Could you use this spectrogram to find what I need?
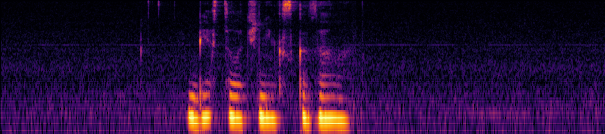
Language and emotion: Russian, neutral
